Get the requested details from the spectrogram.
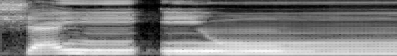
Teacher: این شین تفشی داره مثل صدای زوزه باد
